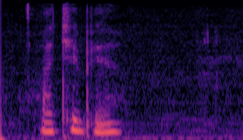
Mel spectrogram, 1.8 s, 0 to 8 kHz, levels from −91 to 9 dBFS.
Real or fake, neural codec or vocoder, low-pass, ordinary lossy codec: fake; vocoder, 44.1 kHz, 128 mel bands, Pupu-Vocoder; 7.2 kHz; MP3, 64 kbps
